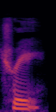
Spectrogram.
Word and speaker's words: three: 5 is typically pronounced Fife and three is pronounced tree for this question the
